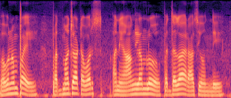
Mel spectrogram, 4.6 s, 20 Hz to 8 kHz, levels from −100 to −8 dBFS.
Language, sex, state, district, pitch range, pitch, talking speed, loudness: Telugu, male, Telangana, Hyderabad, 120-150 Hz, 125 Hz, 115 wpm, -18 LUFS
